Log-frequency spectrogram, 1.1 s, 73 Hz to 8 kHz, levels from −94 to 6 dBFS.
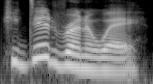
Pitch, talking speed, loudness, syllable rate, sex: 205 Hz, 210 wpm, -17 LUFS, 4.9 syllables/s, female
